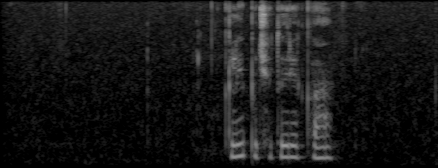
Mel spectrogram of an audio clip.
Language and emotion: Russian, neutral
